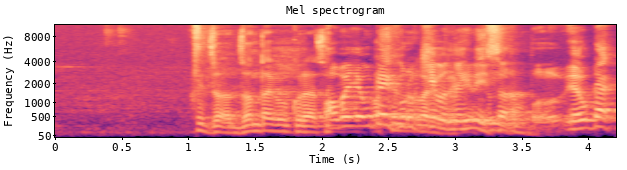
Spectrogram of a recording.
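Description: A middle-aged man speaks calmly and clearly into a nearby microphone.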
